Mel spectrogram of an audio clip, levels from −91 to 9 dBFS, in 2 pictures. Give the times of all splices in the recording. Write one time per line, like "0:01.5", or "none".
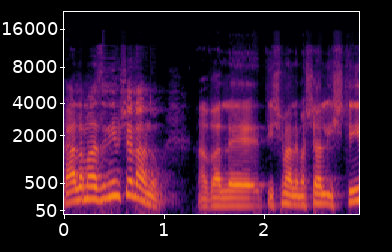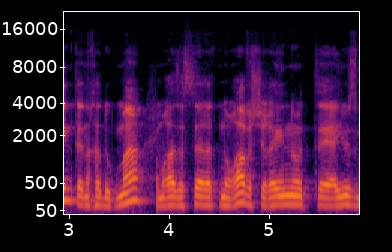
0:01.2
0:03.9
